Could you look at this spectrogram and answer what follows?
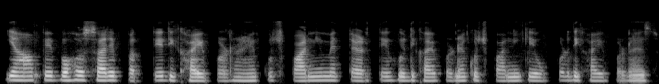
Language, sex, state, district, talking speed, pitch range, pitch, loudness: Hindi, female, Uttar Pradesh, Lalitpur, 225 wpm, 170-190 Hz, 175 Hz, -20 LUFS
